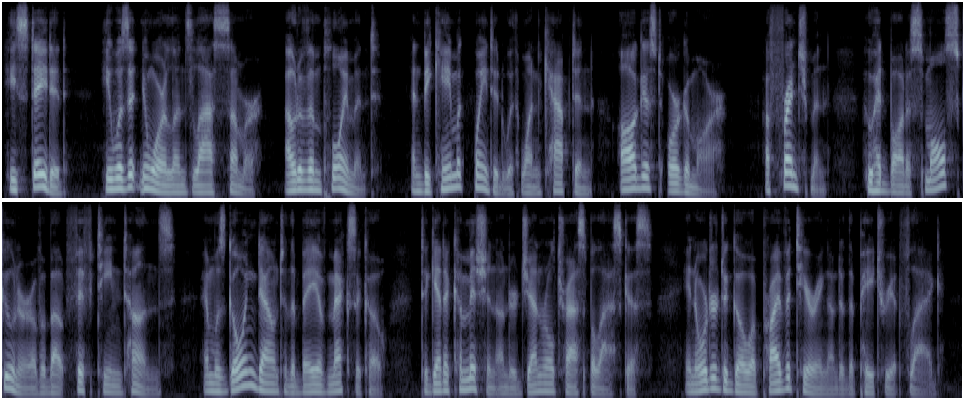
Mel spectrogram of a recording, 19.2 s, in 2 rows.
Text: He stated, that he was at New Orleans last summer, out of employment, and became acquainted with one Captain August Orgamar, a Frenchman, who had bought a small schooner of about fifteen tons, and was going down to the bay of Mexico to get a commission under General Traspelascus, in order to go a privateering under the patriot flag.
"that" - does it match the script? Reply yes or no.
no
